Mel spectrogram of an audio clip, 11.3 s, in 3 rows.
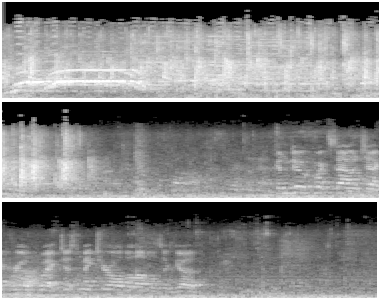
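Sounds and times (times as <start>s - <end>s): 
vocal whoop: 0.0s - 2.2s
audience applause: 0.0s - 4.9s.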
